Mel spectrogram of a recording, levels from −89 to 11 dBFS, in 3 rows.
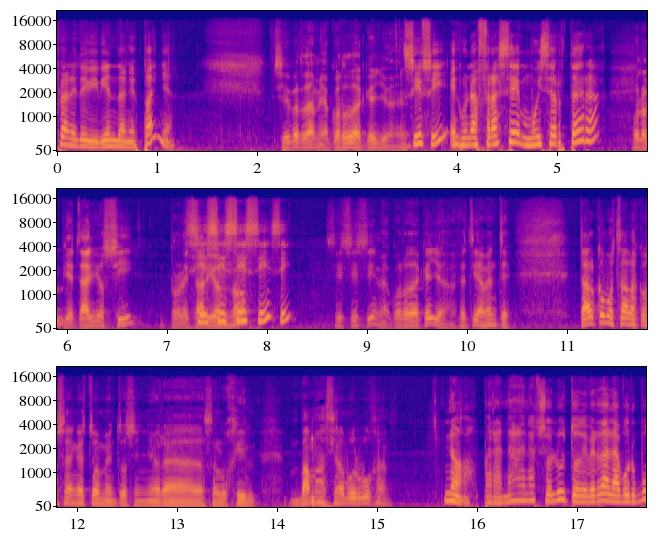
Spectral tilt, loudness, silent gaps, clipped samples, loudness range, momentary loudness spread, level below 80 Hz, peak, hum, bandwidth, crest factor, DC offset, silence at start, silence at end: -4.5 dB/octave; -20 LUFS; none; under 0.1%; 5 LU; 17 LU; -40 dBFS; -2 dBFS; none; 17 kHz; 18 dB; under 0.1%; 0 s; 0 s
